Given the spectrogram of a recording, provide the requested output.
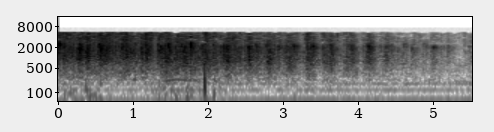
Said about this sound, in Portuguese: Aplausos a ….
